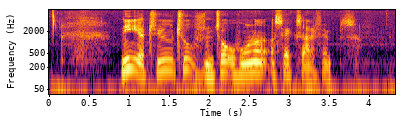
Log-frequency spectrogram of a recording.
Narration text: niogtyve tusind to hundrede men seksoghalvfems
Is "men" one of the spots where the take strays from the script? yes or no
yes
